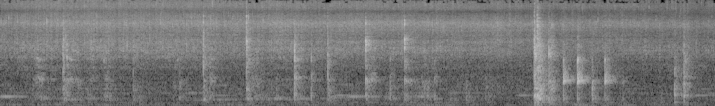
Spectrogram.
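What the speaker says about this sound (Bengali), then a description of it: "বেশ কিছুটা পেঁয়াজ দিলাম" Onions fry in a hot pan alongside grated ginger, a constant sizzle punctuated by frequent clattering knocks and scrapes of a spatula stirring, with a cluster of louder hits near the end.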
